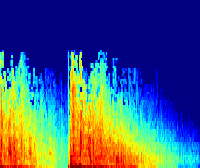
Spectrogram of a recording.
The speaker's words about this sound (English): He heard three more shots off to his left, just before something popped out of the debris to his right.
